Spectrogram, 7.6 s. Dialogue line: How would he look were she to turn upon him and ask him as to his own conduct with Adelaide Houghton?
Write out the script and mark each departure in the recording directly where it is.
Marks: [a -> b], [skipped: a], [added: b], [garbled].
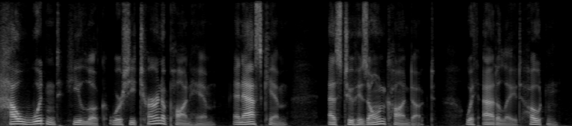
How [would -> wouldn't] he look were she [skipped: to] turn upon him and ask him as to his own conduct with Adelaide Houghton?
